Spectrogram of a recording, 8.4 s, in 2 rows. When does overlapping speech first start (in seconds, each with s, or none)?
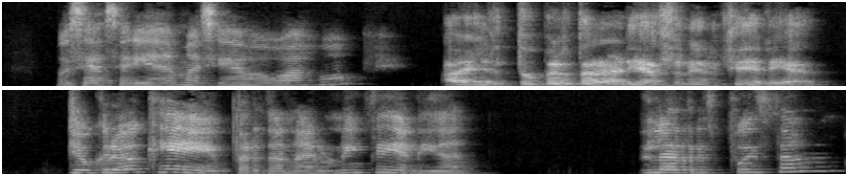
none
